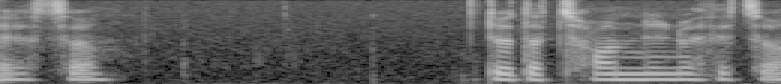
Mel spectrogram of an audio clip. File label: "ton", Welsh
